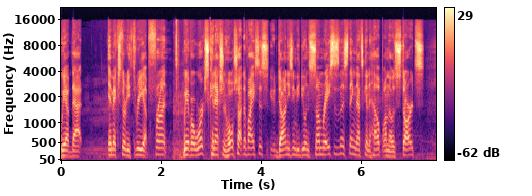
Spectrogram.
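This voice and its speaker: Talking at a very fast pace, a man with a high pitch keeps his intonation fairly even, and the sound is dry with no echo. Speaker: presenter. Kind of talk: product review commentary. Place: open country. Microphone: handheld.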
